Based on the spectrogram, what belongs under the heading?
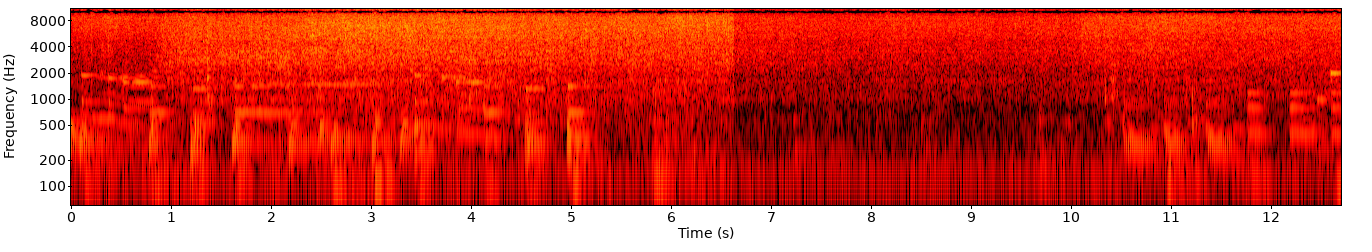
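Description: Sliced sausage, onion and chili sizzling in hot oil in a nonstick frying pan while being stirred with a wooden spatula. The sizzle is loud until a little past halfway, then drops sharply to a quieter frying hiss.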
